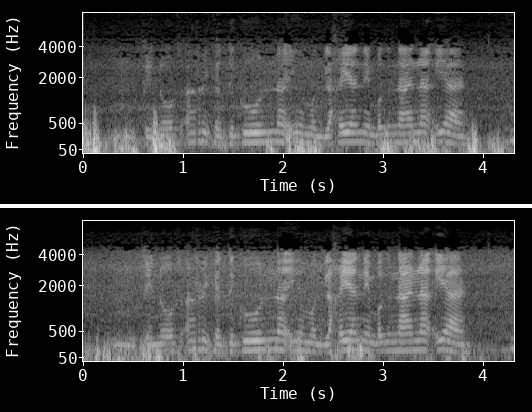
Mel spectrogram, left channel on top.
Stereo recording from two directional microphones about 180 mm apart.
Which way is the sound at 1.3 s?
20° left (ahead or behind).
